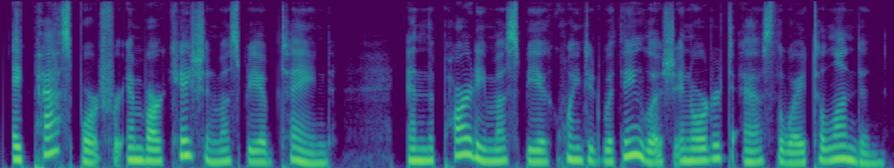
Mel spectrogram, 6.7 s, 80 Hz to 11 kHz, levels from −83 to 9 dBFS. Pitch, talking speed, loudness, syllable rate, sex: 190 Hz, 205 wpm, -18 LUFS, 5.8 syllables/s, female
